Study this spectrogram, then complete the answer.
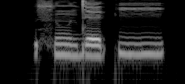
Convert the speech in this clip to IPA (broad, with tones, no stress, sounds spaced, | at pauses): s ũ˨ d ɛ˨ k iː˦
